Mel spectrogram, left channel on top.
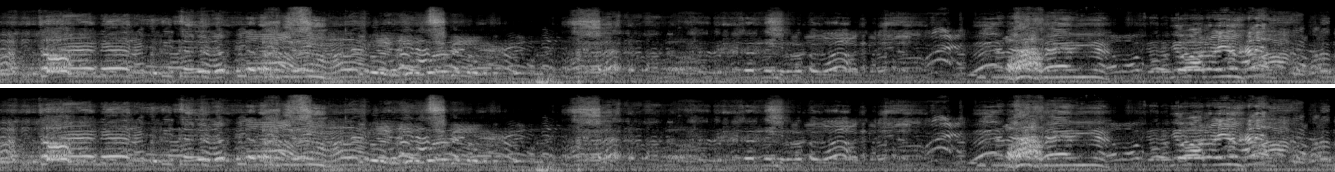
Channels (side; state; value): both; identical; correlation 1.00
